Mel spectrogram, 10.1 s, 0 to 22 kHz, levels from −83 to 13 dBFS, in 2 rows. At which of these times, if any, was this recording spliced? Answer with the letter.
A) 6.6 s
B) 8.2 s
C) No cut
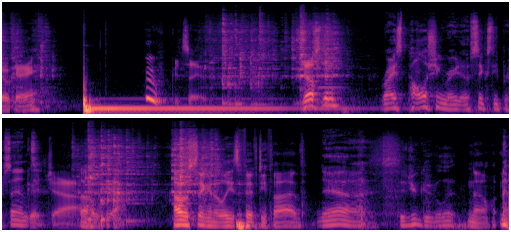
C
